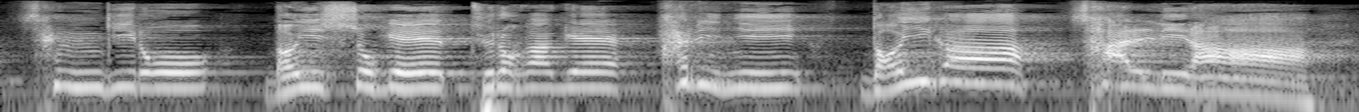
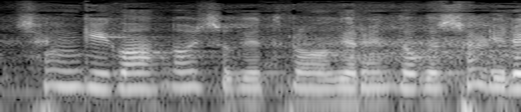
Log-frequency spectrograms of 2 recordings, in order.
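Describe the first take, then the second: First: The mouth opens wide, articulating each word clearly. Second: The mouth barely opens, so the words blur. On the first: The speaker calls it right. "입을 크게 벌리는 거예요" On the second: The speaker calls it wrong. "전달도 안 되고요"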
